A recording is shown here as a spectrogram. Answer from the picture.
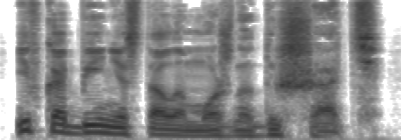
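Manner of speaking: ordinary delivery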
